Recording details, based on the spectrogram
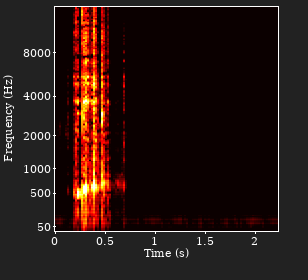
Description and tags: Ice Into Martini Shaker FF292
Dropping ice into martini shaker, ice hitting metal
ice, martini-shaker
